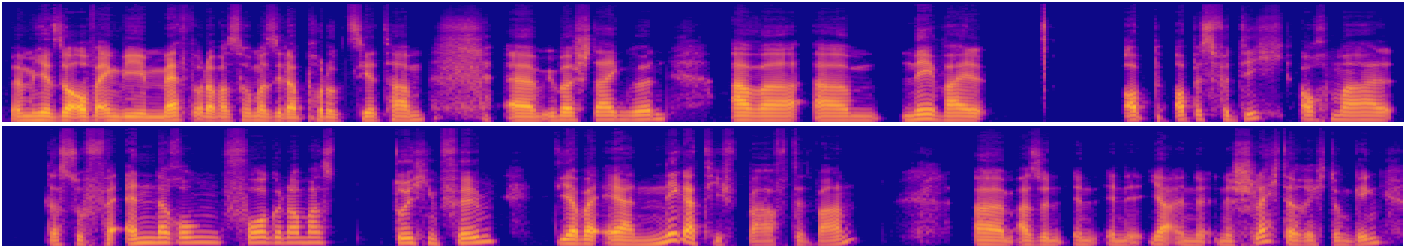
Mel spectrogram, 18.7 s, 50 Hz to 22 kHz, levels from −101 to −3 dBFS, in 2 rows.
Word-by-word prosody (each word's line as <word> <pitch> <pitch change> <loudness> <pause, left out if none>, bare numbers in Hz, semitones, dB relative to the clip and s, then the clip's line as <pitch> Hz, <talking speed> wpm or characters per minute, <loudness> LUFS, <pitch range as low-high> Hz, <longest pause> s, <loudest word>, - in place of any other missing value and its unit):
wenn 120 - 0
wir - - 0
hier 125 -2 +5
so - - +8
auf 120 - +7
irgendwie 115 -1 +3
Meth 120 +3 +4
oder 115 - +3
was 110 -1 -2
auch - - -2
immer 120 -1 0
sie 120 +2 -3
da 105 -2 +5
produziert 115 +2 -3
haben, 125 +3 0 0.5
ähm, 115 -1 +5
übersteigen 130 +1 +1
würden. 145 +4 -1 0.4
Aber, 125 -1 +5
ähm, 120 +3 0
ne, 155 +2 +2
weil 125 -1 +2 0.9
ob - - +1
ob 145 +2 0
es 150 - -4
für 135 - -7
dich 165 +9 -7
auch 140 - -1
mal 135 -1 0 0.4
dass - - -5
du - - -5
Veränderungen 170 +3 -1
vorgenommen 170 0 -1
hast 170 -1 -6 0.3
durch 160 0 +2
'n 150 - -7
Film, 175 +9 0 0.4
die 140 - +5
aber 140 0 +5
eher 125 -2 +3
negativ 125 - 0
behaftet 110 +1 -9
waren, 120 - -3 0.8
ähm, 120 -3 +1
also 120 0 -3
in 115 - -12 0.2
in 110 -1 -10
in - - -10
ja, - - +1
in 105 - -9
'ne 105 - -8
'ne 105 - -9
schlechte 180 - -2
Richtung 115 -2 -9
gingen. 140 +10 -5
125 Hz, 175 wpm, -27 LUFS, 115-155 Hz, 0.9 s, so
